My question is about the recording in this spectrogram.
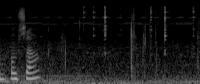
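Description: A metal spoon clinking against a drinking glass as milk is stirred in it: a run of light, irregular tings starting about half a second in.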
